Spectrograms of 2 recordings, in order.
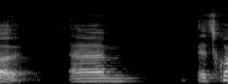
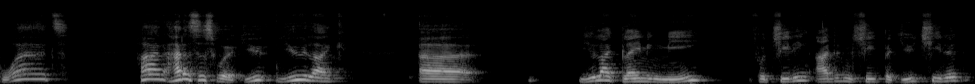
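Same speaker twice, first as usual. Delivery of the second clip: incredulous; 2 semitones higher than usual. Retold or imitated. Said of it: "I was like".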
